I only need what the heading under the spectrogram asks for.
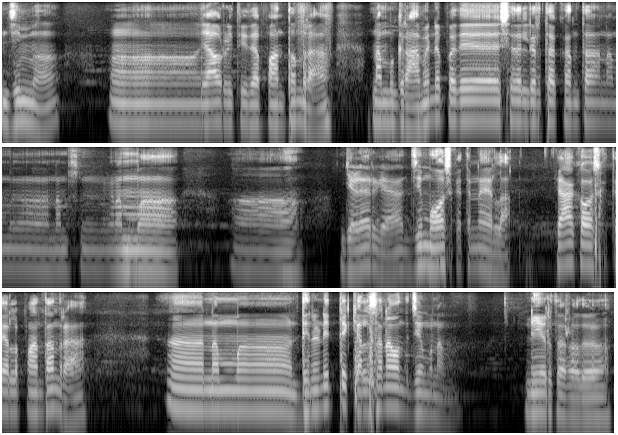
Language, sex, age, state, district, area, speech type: Kannada, male, 30-45, Karnataka, Gadag, rural, spontaneous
